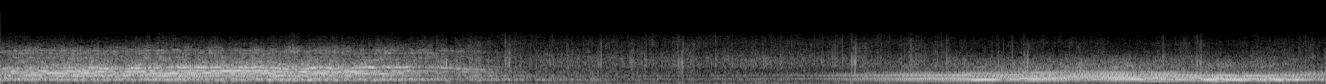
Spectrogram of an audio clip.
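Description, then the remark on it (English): A car engine roars loudly during a chase, its pitch shifting as it speeds along, easing off briefly in the middle before revving up again with a rising, straining whine. “Car up ahead. Faster”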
